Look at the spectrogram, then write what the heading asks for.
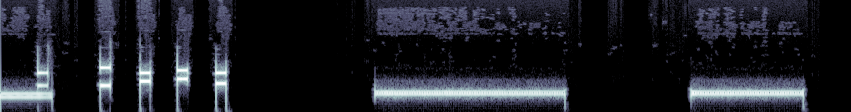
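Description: A telephone number is dialed: a short steady dial tone, then four quick keypad beeps at varying pitches, followed by two long, even, steady tones after a pause, all clean and alone.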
